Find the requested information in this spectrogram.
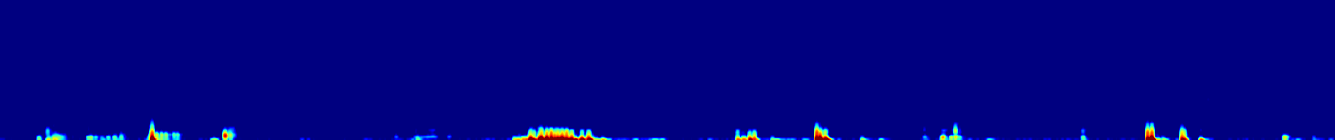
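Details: Stomach noises some time after eating cake: irregular gurgles and low rumbles with one longer churning rumble; ordinary digestive bowel sounds.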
